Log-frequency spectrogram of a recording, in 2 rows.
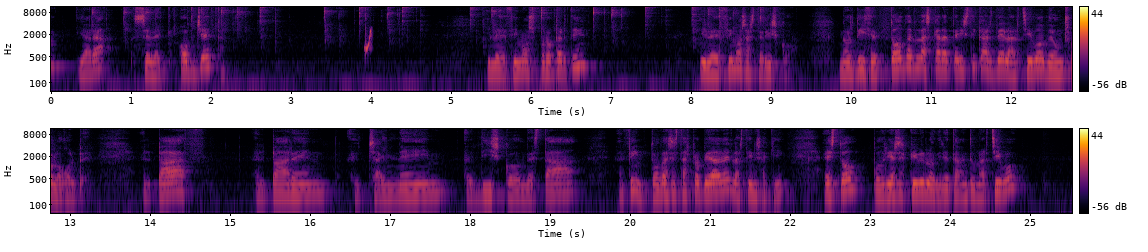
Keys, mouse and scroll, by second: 0.5 ctrl+w, 0.9 ctrl+w, 1.2 ctrl+w, 1.6-4.2 typing, 3.8 Tab, 4.3 Tab, 5.2-8.9 typing, 11.4-12.3 scroll up 1, 16.7-17.5 scroll down 1, 19.4-20.3 scroll down 1, 20.3-21.1 scroll down 1, 21.3-22.1 scroll down 1, 22.9-24.4 scroll down 1.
